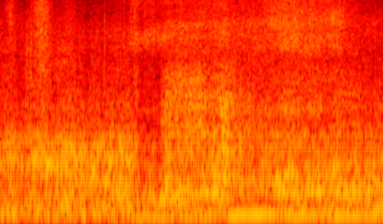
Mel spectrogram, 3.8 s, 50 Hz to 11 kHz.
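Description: Mercedes W124 E500 sedan with a loud aftermarket exhaust, a deep rumbling V8 drone that rises and swells as the car pulls away nearby, steady and unbroken, with no talk over it.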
